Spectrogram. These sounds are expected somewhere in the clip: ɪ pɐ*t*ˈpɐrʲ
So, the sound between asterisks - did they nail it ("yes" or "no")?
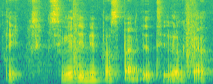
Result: no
